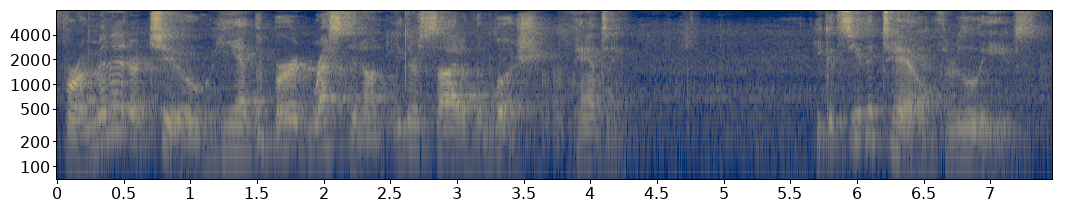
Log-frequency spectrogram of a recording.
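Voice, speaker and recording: A man reads a literary short story aloud, steady and deliberate, his voice catching into gravelly fry at phrase ends. The recording has a noticeable room echo, with a faint ambient hum behind it. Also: on the high side. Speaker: audiobook reader.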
